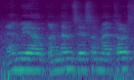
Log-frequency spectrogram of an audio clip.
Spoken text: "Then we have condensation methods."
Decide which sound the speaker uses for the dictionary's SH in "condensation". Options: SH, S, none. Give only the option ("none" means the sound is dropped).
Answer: S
